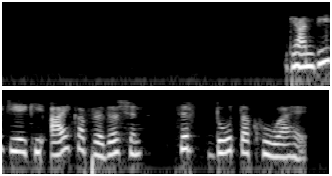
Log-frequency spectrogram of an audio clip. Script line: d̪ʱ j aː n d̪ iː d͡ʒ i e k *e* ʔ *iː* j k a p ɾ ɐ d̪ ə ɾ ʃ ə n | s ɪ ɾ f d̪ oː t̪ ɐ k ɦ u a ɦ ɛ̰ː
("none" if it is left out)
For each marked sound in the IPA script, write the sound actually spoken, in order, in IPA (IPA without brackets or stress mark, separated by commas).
i, aː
